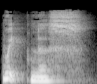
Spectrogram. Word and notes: witness: British English

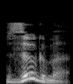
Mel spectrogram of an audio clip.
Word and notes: zeugma: British English

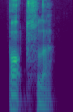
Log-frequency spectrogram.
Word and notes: bottler: British English

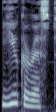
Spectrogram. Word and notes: eucharist: American English

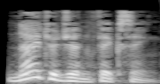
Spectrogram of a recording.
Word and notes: nitrogen-fixing: British English

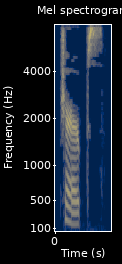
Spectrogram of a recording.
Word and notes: chirps: British English

